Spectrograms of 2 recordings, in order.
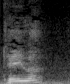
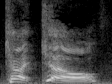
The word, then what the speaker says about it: Kyal: But yeah, her name is Kyle. Is this pronounced? – Kayla? – No. – K-Y-A-L. – Kayal? – K-Y-A-L. Kyle. Kyle.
